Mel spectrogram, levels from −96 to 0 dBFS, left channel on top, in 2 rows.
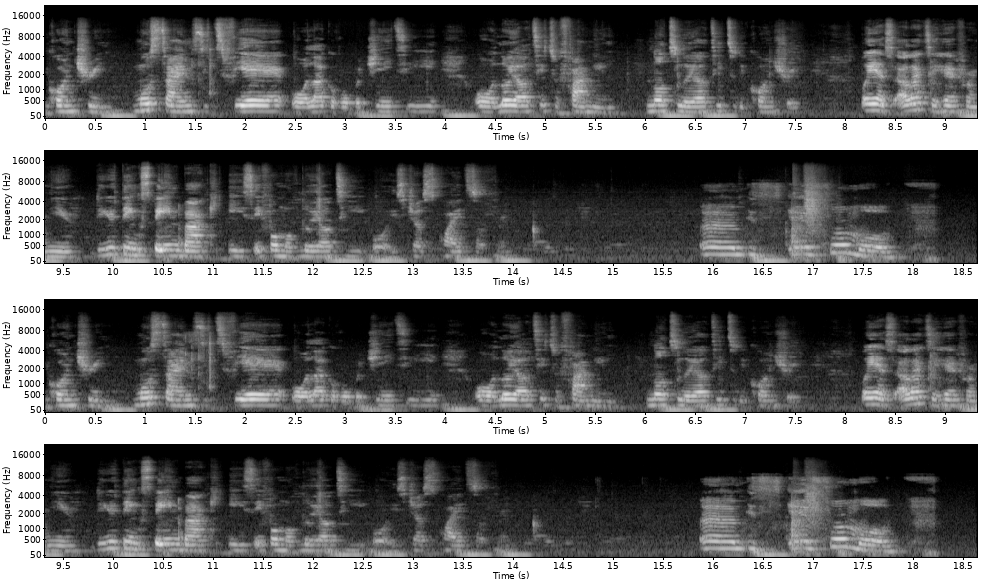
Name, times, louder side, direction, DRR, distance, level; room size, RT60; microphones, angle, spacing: voice 1, 0.0-5.7 6.0-6.8 7.1-7.5 8.2-13.7 16.9-17.0, left 3 dB, 50° left, 0.5 m, -25 dB
voice 2, 15.9-18.2, right 1 dB, 25° right, 0.4 m, -28 dB
2.9 x 2.0 x 2.5 m
head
